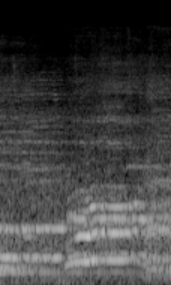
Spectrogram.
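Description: A small group of voices singing a slow song together in unison, holding long notes, stepping up to a higher note about a second in.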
